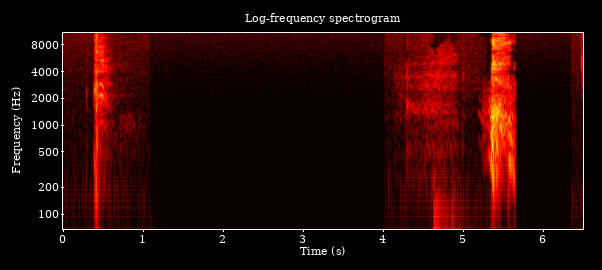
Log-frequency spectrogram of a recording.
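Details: Coughing fit in an adult man speaking at a press briefing, which he attributes to an almond he ate just before: a sharp cough, then after a pause a throat-clear and a forceful cough.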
